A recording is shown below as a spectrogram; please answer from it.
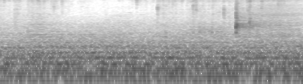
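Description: Quiet, steady room tone with a faint hum, and a small click near the end.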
